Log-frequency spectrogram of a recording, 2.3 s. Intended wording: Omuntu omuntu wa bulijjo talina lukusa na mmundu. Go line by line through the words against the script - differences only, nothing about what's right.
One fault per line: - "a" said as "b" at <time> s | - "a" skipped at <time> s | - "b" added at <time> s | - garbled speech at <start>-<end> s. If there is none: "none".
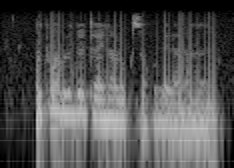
- "omuntu" skipped at 0.5 s
- "kubeera" added at 1.5 s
